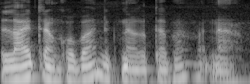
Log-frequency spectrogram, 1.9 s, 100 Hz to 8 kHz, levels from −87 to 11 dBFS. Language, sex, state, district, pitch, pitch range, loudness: Garo, male, Meghalaya, South Garo Hills, 120 Hz, 105-130 Hz, -18 LUFS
